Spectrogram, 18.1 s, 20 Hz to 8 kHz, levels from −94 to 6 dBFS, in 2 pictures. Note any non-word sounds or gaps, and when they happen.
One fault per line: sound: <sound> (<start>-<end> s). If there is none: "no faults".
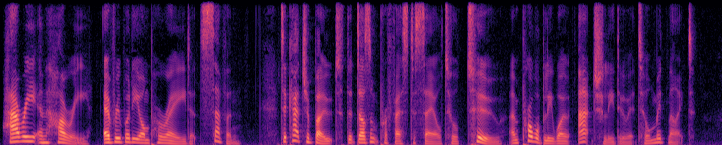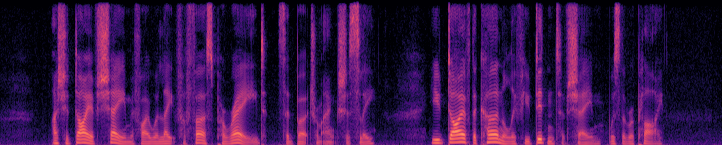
no faults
